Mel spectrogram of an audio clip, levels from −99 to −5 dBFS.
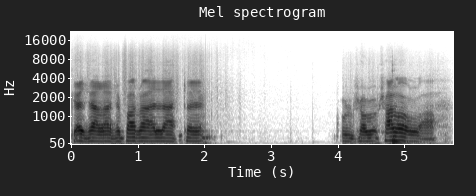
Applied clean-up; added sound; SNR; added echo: neural mask model RNNoise.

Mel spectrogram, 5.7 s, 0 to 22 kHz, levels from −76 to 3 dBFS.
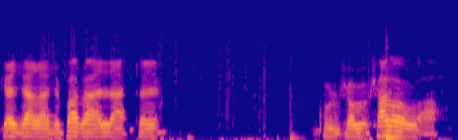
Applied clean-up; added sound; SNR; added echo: classical method spectral subtraction.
